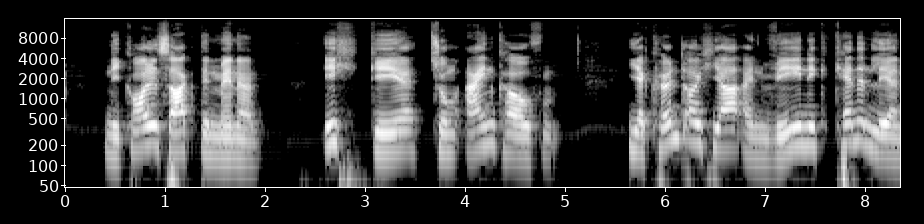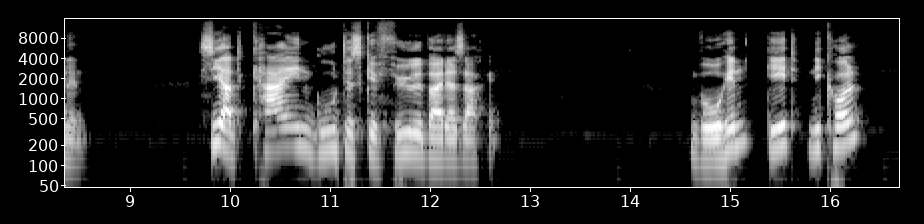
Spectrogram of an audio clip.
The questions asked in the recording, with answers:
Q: Wohin geht Nicole?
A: zum Einkaufen.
